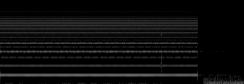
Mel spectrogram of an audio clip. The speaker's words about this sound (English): Anyway, he decided to alter it with an alarm to alert the user with a sound. No, not that kind of sound, an audio tone, like an alarm.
